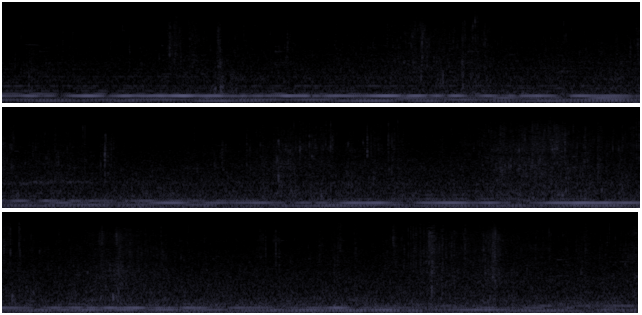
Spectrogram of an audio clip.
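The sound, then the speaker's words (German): Steady harbor ambience with a low engine-like hum, water lapping and scattered clinks and knocks from moored boats, continuous, with no voices. “Deine Reise startet an einem Hafen.”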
